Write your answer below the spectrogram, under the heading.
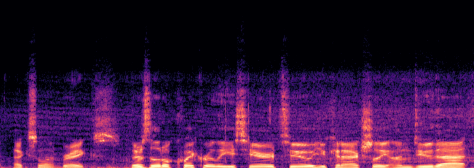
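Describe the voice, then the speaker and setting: Behind the man's voice there is noticeable background noise. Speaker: product reviewer / YouTuber. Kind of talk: product review tutorial. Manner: casual, enthusiastic.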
